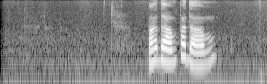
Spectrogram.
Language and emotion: Russian, positive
